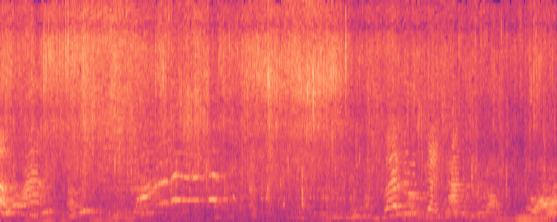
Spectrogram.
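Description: Children splash and play in bathwater, with chirpy kids' voices and shrieks over a steady wash of water sloshing close by.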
